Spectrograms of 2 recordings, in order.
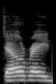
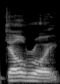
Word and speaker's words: Delroy: Next, I have Delray Johnson. Um, excuse me, Delroy Johnson. My bad. I'm sorry for saying your name wrong, baby.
